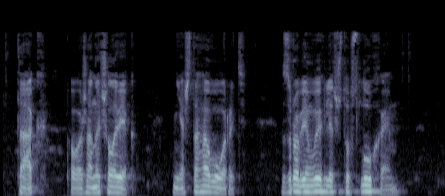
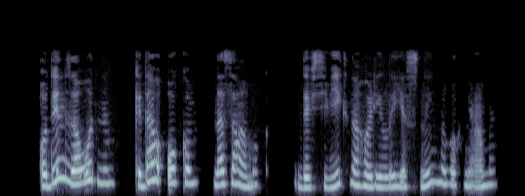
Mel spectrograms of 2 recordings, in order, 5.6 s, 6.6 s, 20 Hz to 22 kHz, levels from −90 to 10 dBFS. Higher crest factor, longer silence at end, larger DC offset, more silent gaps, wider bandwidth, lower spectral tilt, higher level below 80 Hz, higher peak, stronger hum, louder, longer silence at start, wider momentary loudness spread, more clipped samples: about the same, 18 dB vs 18 dB; first, 0.6 s vs 0.35 s; neither; second, none vs 2.58-2.67 s, 3.46-3.67 s; first, 11.5 kHz vs 7.8 kHz; about the same, -6 dB/octave vs -6 dB/octave; first, -54 dBFS vs -72 dBFS; second, -8 dBFS vs -4 dBFS; neither; second, -24 LUFS vs -21 LUFS; second, 0.2 s vs 0.5 s; first, 19 LU vs 10 LU; neither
